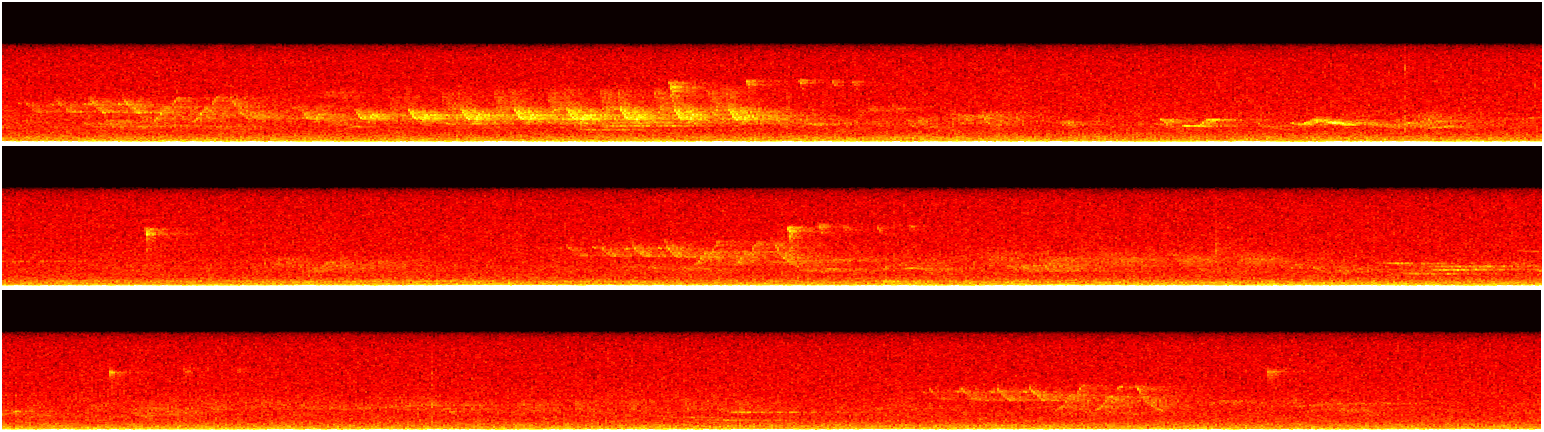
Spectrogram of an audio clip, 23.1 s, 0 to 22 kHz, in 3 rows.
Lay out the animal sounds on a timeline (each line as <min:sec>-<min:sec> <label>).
0:00.0-0:01.5 Chestnut-sided Warbler (Setophaga pensylvanica)
0:01.4-0:04.1 Ovenbird (Seiurus aurocapilla)
0:02.7-0:03.4 Wood Thrush (Hylocichla mustelina)
0:05.7-0:07.5 Scarlet Tanager (Piranga olivacea)
0:10.3-0:11.8 Chestnut-sided Warbler (Setophaga pensylvanica)
0:12.7-0:14.3 Ovenbird (Seiurus aurocapilla)
0:14.5-0:15.5 Wood Thrush (Hylocichla mustelina)
0:17.2-0:19.1 Ovenbird (Seiurus aurocapilla)
0:19.0-0:19.7 Wood Thrush (Hylocichla mustelina)
0:19.7-0:21.4 Chestnut-sided Warbler (Setophaga pensylvanica)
